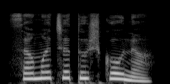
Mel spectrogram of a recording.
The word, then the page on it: ಸಮಚತುಷ್ಕೋನ: kannada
